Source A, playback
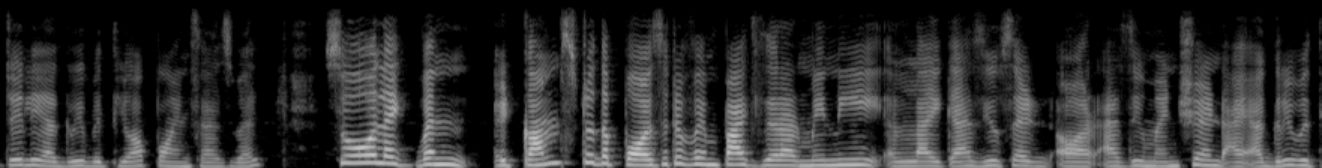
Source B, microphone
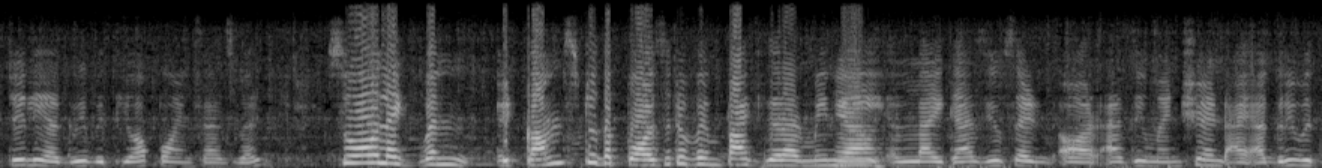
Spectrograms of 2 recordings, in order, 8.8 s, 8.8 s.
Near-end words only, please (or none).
yeah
